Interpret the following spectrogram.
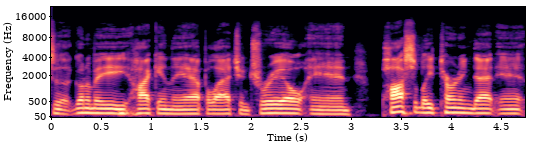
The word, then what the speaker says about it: Appalachian: And by the way, the correct pronunciation is Appalachian Trail.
